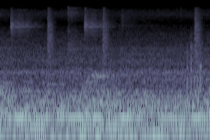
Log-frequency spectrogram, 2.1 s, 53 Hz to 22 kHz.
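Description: Commercial 15 kg tumble drier running, a steady low machine hum with a few faint light ticks.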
